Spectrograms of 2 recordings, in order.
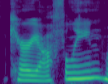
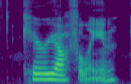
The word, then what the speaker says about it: caryophyllene: And the main terp in runts is caryophyllene, which I just now recently learned is the correct way to pronounce it. I was saying caryophyllene for a long time.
